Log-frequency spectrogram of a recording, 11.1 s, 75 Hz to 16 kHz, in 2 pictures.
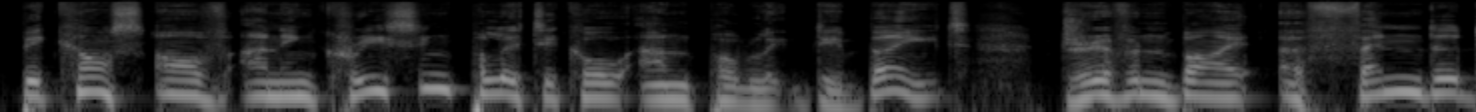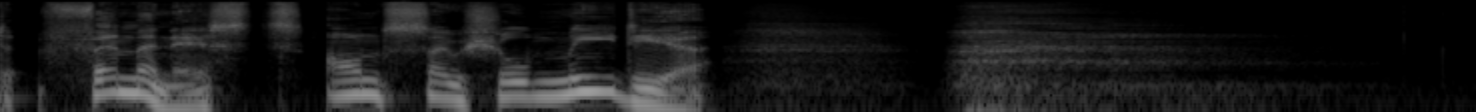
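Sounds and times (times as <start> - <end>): person sighing: 9.1 - 10.3.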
